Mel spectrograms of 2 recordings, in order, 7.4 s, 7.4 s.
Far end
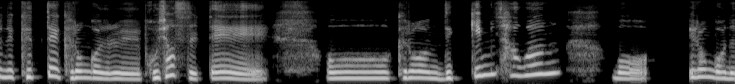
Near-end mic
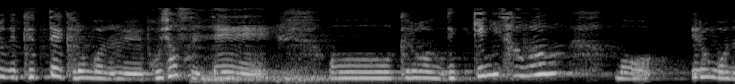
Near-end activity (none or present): present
